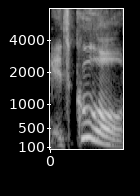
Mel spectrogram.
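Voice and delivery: "Cujo" pronounced koo-ho, silent J. Retold or imitated. Retelling the book's origin, "Cujo" as koo-ho. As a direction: say "Cujo" with an H in place of J. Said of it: "supposed to be pronounced Cujo".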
